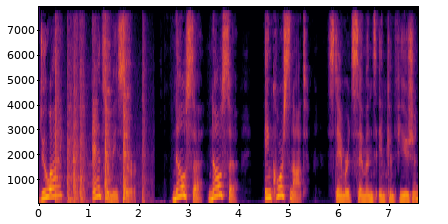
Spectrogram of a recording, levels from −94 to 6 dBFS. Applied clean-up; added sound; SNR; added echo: none; Train; 7 dB; none.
